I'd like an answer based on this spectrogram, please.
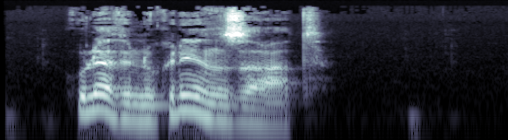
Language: Kabyle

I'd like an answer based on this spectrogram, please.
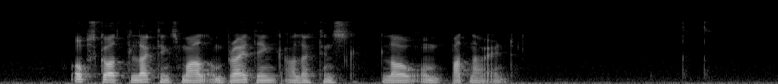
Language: Faroese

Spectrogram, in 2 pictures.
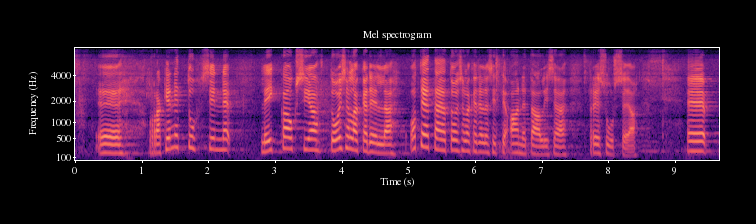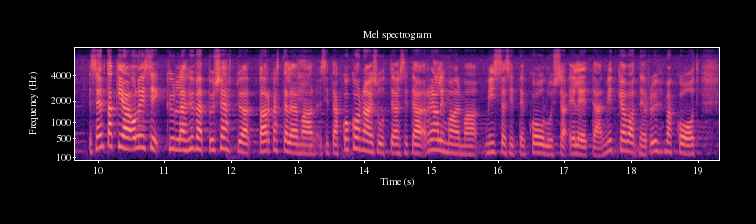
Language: Finnish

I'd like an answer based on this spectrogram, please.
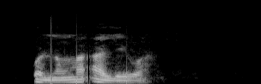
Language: Dagbani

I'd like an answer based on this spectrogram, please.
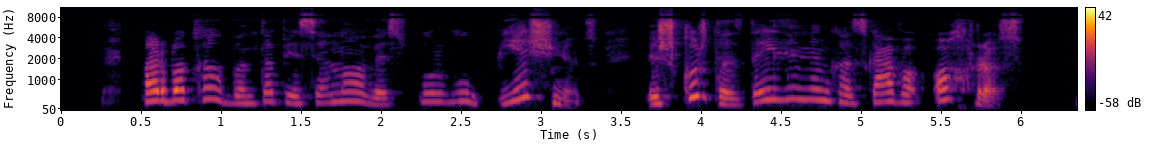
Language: Lithuanian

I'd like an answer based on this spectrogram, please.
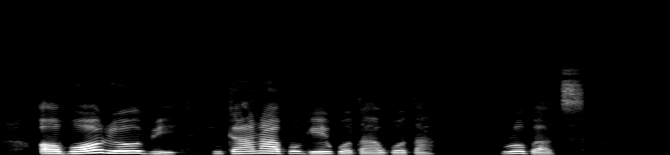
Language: Igbo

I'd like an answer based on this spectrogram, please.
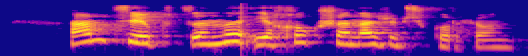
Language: Abkhazian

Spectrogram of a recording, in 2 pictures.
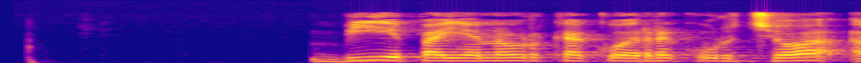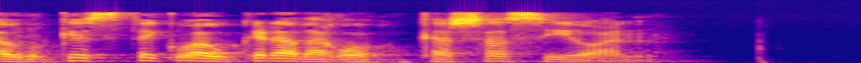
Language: Basque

